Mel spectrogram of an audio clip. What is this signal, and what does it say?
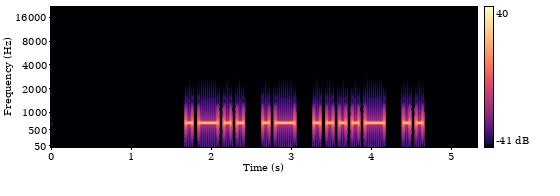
Morse code, heard as a keyed tone, about 16 wpm, 700 Hz. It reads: LA4I
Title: DXCC-100 Call Signs - 4 Characters - Repeated 3x - 15wpm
